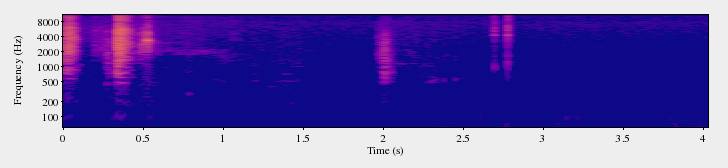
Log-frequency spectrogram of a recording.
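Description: Near silence: quiet room tone with a few faint, short clicks.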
